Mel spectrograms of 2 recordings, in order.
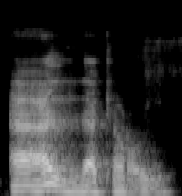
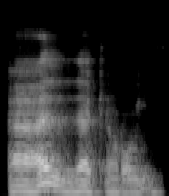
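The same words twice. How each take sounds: Both takes have the same delivery.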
